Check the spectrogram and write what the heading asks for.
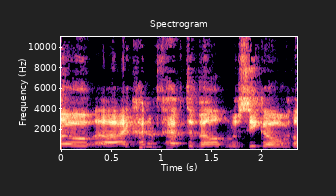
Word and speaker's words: Moosiko: All right, well, here I am from Musico. Is that how you pronounce it? – Musico, yep. – Musico, yeah. – M-O-O-S-I-K-O.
